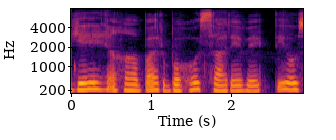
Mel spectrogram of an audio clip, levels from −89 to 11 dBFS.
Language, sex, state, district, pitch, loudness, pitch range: Hindi, female, Punjab, Fazilka, 195 Hz, -16 LUFS, 185-220 Hz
